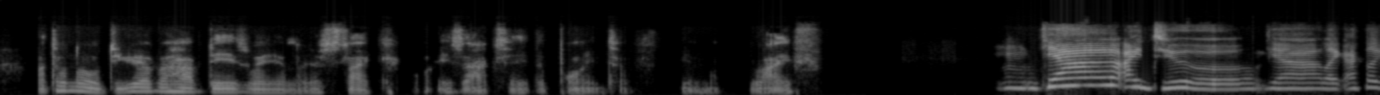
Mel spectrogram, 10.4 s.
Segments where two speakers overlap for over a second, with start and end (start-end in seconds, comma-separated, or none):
none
